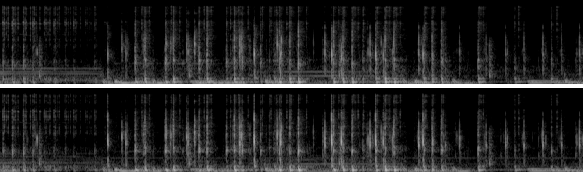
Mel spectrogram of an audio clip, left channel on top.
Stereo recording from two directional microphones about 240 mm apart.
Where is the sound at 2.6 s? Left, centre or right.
Centre.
